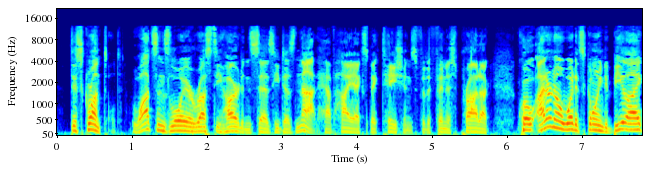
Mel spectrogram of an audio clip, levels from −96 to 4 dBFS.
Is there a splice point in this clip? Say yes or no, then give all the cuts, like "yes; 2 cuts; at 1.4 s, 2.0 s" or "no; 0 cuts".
yes; 1 cut; at 0.9 s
